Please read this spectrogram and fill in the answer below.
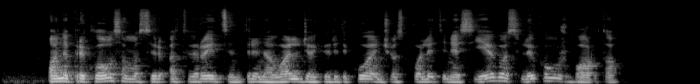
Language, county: Lithuanian, Vilnius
